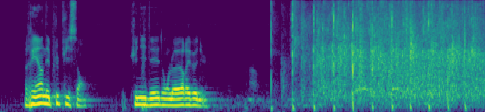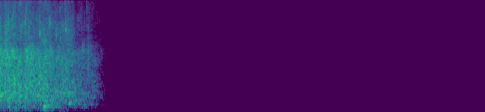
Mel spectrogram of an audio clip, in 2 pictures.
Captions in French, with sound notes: « Rien n'est plus puissant qu'une idée dont l'heure est venue. » (Applaudissements)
